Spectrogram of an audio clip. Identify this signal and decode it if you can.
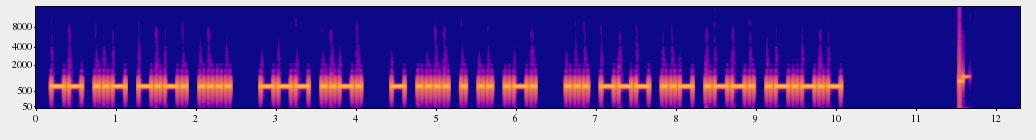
Morse code, heard as a keyed tone, about 22 wpm, 700 Hz. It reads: MUCH OF THEIR SOUP.
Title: Sentences from Top 1000 Words - Review Part 6 - 22wpm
